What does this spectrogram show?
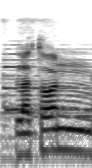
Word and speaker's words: Platon: yep oh yes platon is is actually uh how his name is pronounced so so this is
